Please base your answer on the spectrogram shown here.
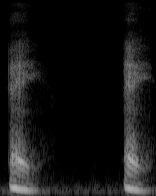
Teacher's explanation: our tongue should move from a middle high to high position in our mouth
